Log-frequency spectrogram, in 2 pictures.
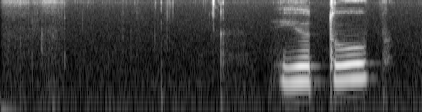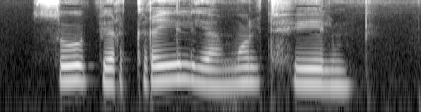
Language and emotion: Russian, sad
